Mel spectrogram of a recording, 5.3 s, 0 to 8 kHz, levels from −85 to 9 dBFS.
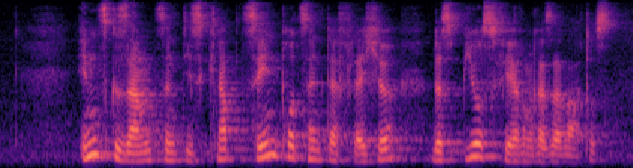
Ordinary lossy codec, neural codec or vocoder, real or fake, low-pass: none; none; real; none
